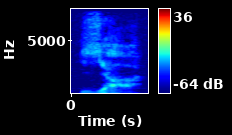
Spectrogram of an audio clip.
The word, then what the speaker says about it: Я: Let's begin with the letter that looks like a backwards capital R. That's the sound ya, ya.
